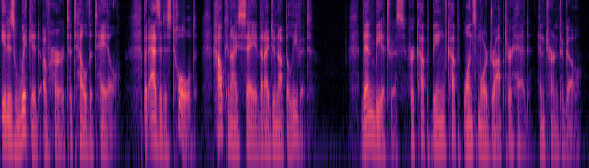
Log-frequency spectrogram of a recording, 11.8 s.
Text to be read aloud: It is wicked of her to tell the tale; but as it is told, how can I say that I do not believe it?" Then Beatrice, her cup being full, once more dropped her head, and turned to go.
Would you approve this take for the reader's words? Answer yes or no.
no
